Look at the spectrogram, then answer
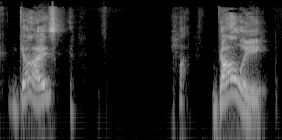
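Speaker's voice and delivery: very high, loud, dorky voice with swooping pitch. Comparing a show's Superman and Clark Kent voices, the speaker does a high dorky Superman voice. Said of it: "higher, dorkier voice".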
